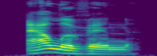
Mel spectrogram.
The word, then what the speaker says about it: alevin: Next we have alevin. I think that is the correct pronunciation. A-L-E-V-I-N.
